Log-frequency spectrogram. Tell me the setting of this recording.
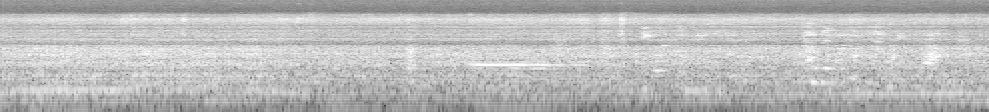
bus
